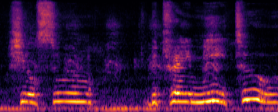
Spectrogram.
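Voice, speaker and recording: Audible room echo surrounds a woman with a high pitch. She speaks at a very slow pace with fairly even intonation. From Belgium. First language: French and Flemish. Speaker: poet. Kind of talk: poetry reading.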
